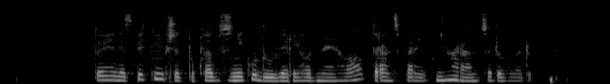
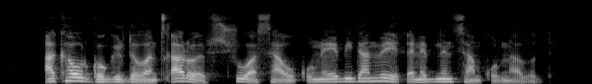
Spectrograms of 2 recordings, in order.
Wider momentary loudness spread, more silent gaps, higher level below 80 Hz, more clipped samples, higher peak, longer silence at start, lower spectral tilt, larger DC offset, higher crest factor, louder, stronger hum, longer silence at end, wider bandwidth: about the same, 13 LU vs 11 LU; neither; second, -80 dBFS vs -54 dBFS; neither; second, -20 dBFS vs -4 dBFS; first, 0.95 s vs 0.45 s; second, -5 dB/octave vs -6.5 dB/octave; neither; about the same, 20 dB vs 18 dB; second, -38 LUFS vs -23 LUFS; neither; about the same, 0.6 s vs 0.55 s; about the same, 11.5 kHz vs 11.5 kHz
